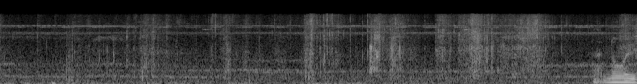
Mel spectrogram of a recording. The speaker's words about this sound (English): guess those are um, howler monkeys. There's a couple of different family groups either side of the pond next to our camp. Apparently it's it's only one or two individuals amongst the family groups that make that noise. It's a kind of spooky noise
